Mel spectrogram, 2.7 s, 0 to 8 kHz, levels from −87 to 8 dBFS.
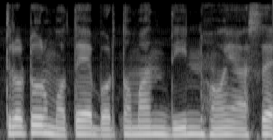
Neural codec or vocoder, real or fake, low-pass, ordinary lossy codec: none; real; 7.2 kHz; none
